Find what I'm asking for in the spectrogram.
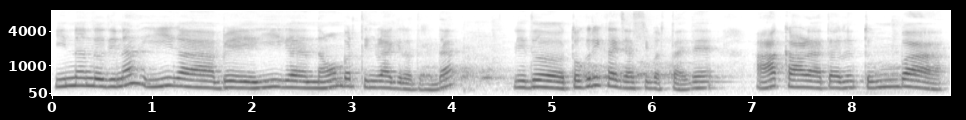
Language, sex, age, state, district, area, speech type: Kannada, female, 60+, Karnataka, Mysore, rural, spontaneous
